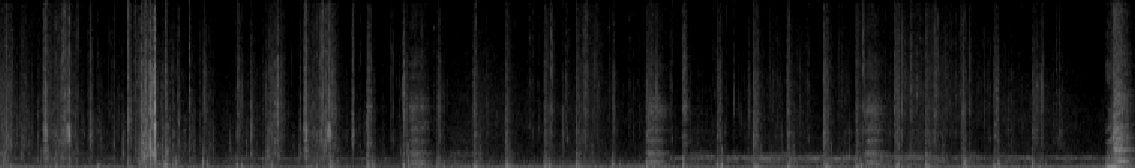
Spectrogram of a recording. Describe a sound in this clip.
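Footsteps crunch through snow.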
